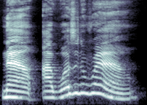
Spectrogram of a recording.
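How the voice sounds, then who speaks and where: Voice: mid-range voice, big pitch swings, slow pace. A person delivering a confrontational, profane online rant, drawing words out emphatically one at a time. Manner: sipping a drink between phrases, coughing and clearing throat.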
